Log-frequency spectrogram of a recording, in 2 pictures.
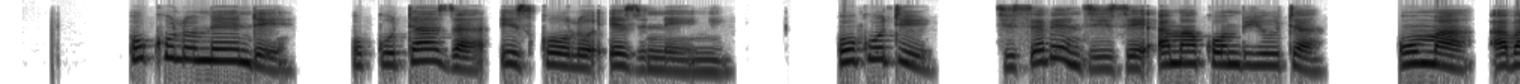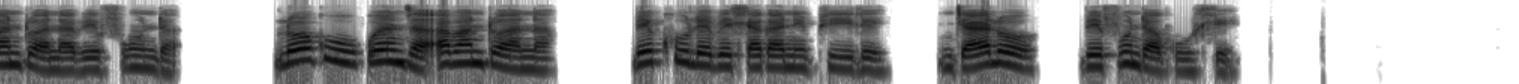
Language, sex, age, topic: North Ndebele, male, 36-49, education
